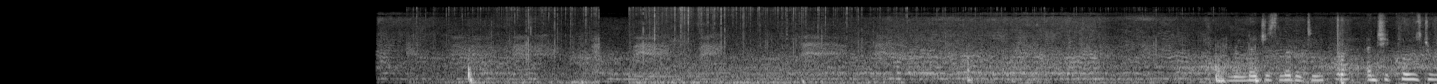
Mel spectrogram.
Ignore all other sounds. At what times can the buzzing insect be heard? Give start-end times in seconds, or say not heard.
3.8-14.3.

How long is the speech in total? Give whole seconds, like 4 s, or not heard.
2 s.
